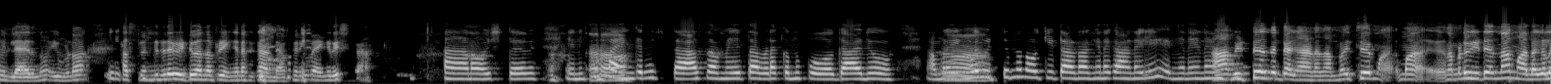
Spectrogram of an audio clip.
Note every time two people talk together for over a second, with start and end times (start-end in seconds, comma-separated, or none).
none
